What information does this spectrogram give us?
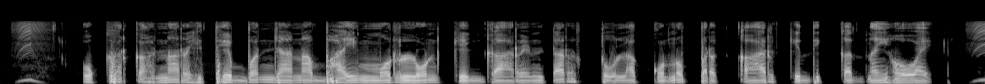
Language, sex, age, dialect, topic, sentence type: Chhattisgarhi, male, 31-35, Eastern, banking, statement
